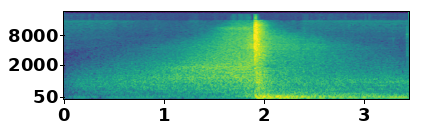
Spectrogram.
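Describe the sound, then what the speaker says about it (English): A trailer-style whoosh swells steadily for about two seconds and slams into a deep, booming hit, which then rumbles on with a sustained low tail, loud and alone. "This little whoosh into the hit gives us something to work with in the beginning that, again, sounds trailer-like."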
